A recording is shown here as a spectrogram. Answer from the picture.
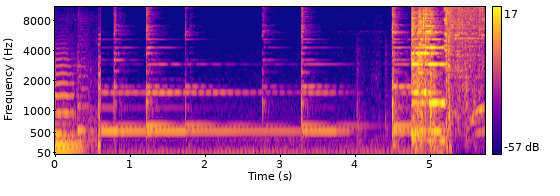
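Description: A few sparse, ringing bell-like notes. Then, about four and a half seconds in, a loud crash of wine glasses shattering.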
